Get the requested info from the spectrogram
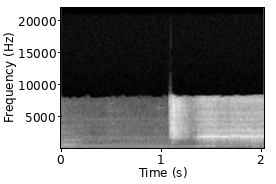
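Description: Mahlkönig EK43 coffee grinder switched on about a second in, then running steadily with a high whine and hiss as it grinds a cupping sample into a cup.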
